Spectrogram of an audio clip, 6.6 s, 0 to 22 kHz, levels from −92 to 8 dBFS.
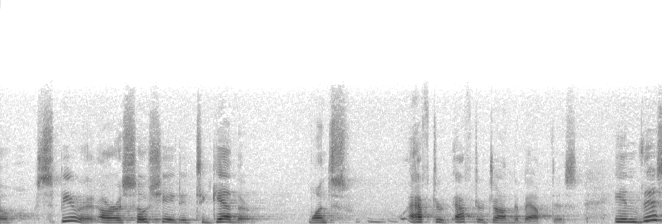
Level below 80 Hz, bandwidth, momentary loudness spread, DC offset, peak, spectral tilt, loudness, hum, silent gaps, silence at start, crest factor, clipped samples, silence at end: -76 dBFS; 13.5 kHz; 14 LU; under 0.1%; -6 dBFS; -2.5 dB/octave; -27 LUFS; none; none; 0 s; 20 dB; under 0.1%; 0 s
